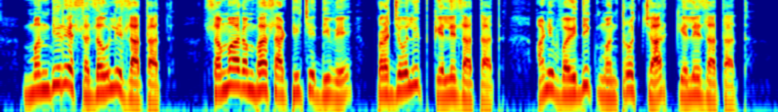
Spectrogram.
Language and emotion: Marathi, neutral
